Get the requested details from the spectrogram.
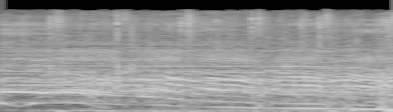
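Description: A crowd applauds and cheers loudly and steadily, with whoops and shouted voices rising above a dense wash of clapping that fills the whole moment without letting up.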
